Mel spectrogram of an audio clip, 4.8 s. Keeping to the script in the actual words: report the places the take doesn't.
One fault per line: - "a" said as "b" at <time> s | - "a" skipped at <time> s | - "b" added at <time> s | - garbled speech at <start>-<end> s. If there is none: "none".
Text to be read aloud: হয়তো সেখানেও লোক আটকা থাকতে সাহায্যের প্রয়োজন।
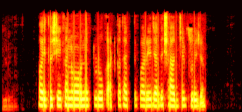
- "অনেক" added at 1.6 s
- "পারে যাদের" added at 2.8 s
